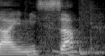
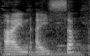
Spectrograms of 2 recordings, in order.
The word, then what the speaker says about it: Ain Issa: L'area al centro dei combattimenti rimane quella attorno ad Ain Issa, leggera Ain Issa, si legge Ain Issa, dove numerosi tentativi di avanzata sono stati respinti dalle forze democratiche siriane.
